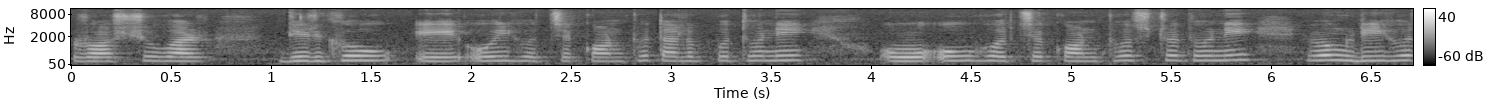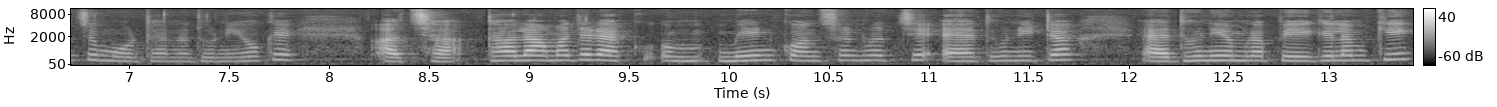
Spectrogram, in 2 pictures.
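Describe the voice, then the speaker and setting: A woman's voice: high-pitched, fairly even intonation, brisk, darkish tone, slight background noise. A woman teaching an exam-prep grammar lesson, explaining step by step and often checking in with short tag questions.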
